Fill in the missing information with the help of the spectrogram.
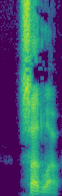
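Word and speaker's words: Szczudlo: Sudlow. – Yep. – It's spelled S-C-Z-U-D-L-O.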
